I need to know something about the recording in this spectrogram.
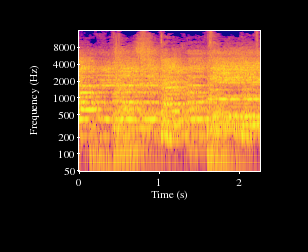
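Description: Congregation singing a hymn together, with piano, flute and hand drum accompanying; the voices hold long notes that change every half second or so.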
